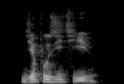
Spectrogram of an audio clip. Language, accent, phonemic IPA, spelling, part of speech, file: French, France, /dja.pɔ.zi.tiv/, diapositive, noun, LL-Q150 (fra)-diapositive.wav
- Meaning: 1. slide (used with a projector for projecting images) 2. slide (of a presentation program)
